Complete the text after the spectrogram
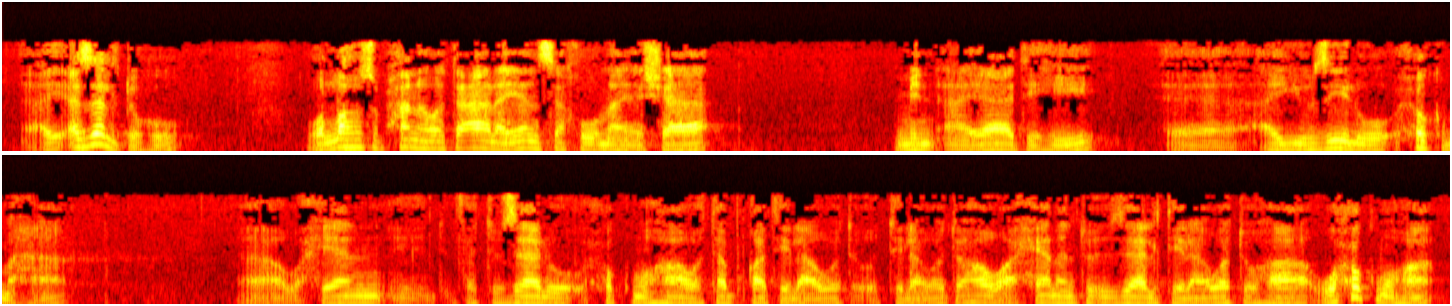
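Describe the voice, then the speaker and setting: Fast, husky man explaining grammar. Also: medium pitch, dark tone. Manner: methodical, step-by-step parsing with frequent hesitations. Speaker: grammar teacher answering viewer questions. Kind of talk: broadcast Arabic grammar lesson.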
